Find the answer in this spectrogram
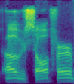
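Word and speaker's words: Ov Sulfur: another one I've gotten into recently is Of Sulfur, but Of is spelled OV.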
